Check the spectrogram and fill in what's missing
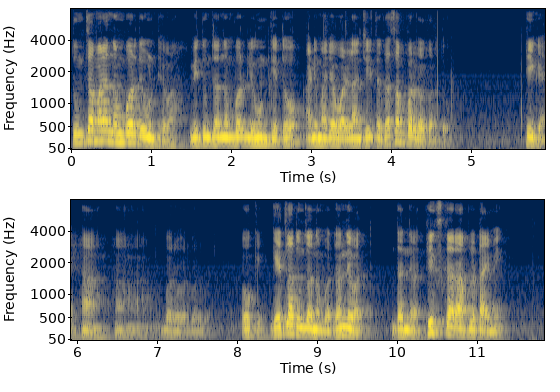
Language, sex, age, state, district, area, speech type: Marathi, male, 30-45, Maharashtra, Raigad, rural, spontaneous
